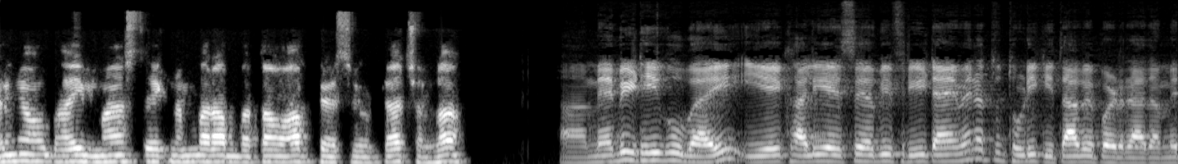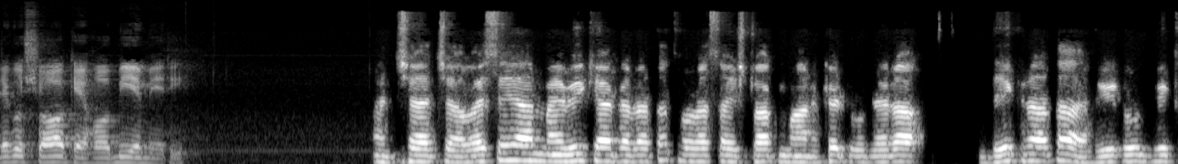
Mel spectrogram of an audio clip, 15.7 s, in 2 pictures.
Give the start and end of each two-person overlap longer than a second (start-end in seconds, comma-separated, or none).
none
